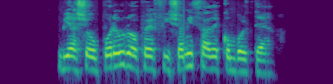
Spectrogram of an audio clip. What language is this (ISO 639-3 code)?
glg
